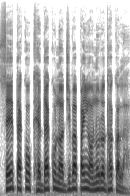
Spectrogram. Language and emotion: Odia, neutral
